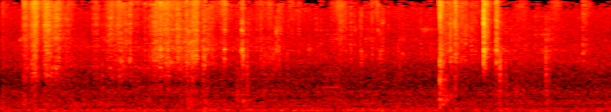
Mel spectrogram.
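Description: Faint rustling and light scraping of a balsa wood wing being pressed and handled on a building board, with two sharp taps about half a second apart a little past four seconds in.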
